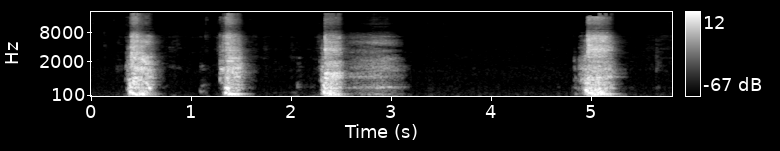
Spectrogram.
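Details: Male sneezing after tickling his nose with a feather: four sharp, explosive sneezes with short gaps between them and a brief sniff after the third.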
